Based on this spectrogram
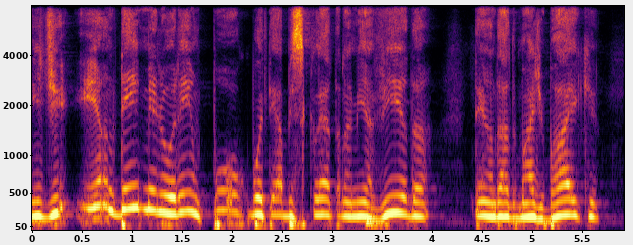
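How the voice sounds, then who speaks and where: The man's high-pitched voice has a dark, mellow tone and lively intonation, recorded with a dry, close sound and no echo. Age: 70s. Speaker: football coach. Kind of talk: casual chat.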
